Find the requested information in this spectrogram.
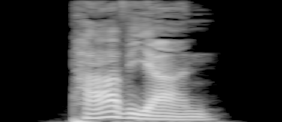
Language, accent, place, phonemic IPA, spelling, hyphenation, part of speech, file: German, Germany, Berlin, /ˈpa(ː)vi̯aːn/, Pavian, Pa‧vi‧an, noun, De-Pavian.ogg
- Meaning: baboon (primate)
